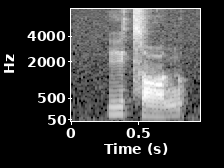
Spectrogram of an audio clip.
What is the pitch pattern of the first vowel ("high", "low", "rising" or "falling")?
high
